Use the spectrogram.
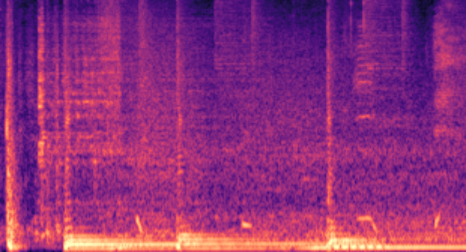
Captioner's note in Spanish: Enciende el motor del coche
